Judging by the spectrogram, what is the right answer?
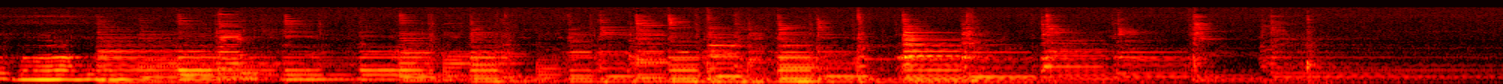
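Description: Two acoustic guitars playing a song's instrumental ending, picked notes and strums with no singing, dying away over the last few seconds.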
